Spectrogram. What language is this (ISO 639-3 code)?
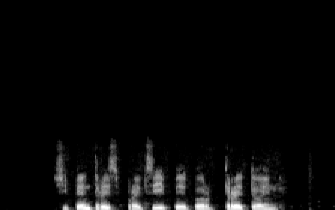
epo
